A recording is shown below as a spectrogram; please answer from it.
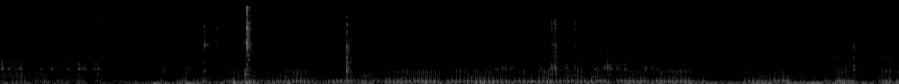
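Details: Kitten purring in a small indoor room, a steady low rumble running unbroken through the whole stretch, overlaid by scattered sharp clicks and soft rustling handling noises.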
